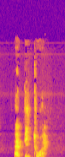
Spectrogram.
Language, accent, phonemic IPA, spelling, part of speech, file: French, Canada, /a.pi.twa/, apitoies, verb, LL-Q150 (fra)-apitoies.wav
- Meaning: second-person singular present indicative/subjunctive of apitoyer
